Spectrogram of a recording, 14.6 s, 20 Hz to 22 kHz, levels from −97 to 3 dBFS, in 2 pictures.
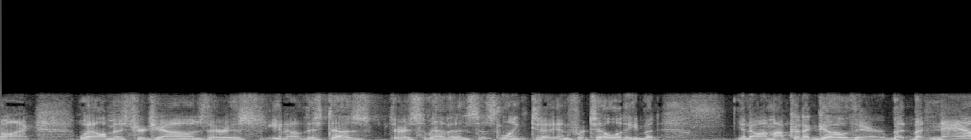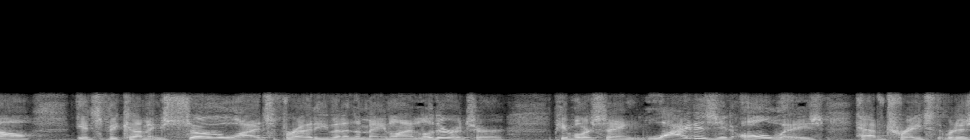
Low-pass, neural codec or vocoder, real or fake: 7.2 kHz; vocoder, 22.05 kHz, 80 mel bands, Vocos; fake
